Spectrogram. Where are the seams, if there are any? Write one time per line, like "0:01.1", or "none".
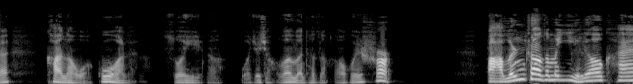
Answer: none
